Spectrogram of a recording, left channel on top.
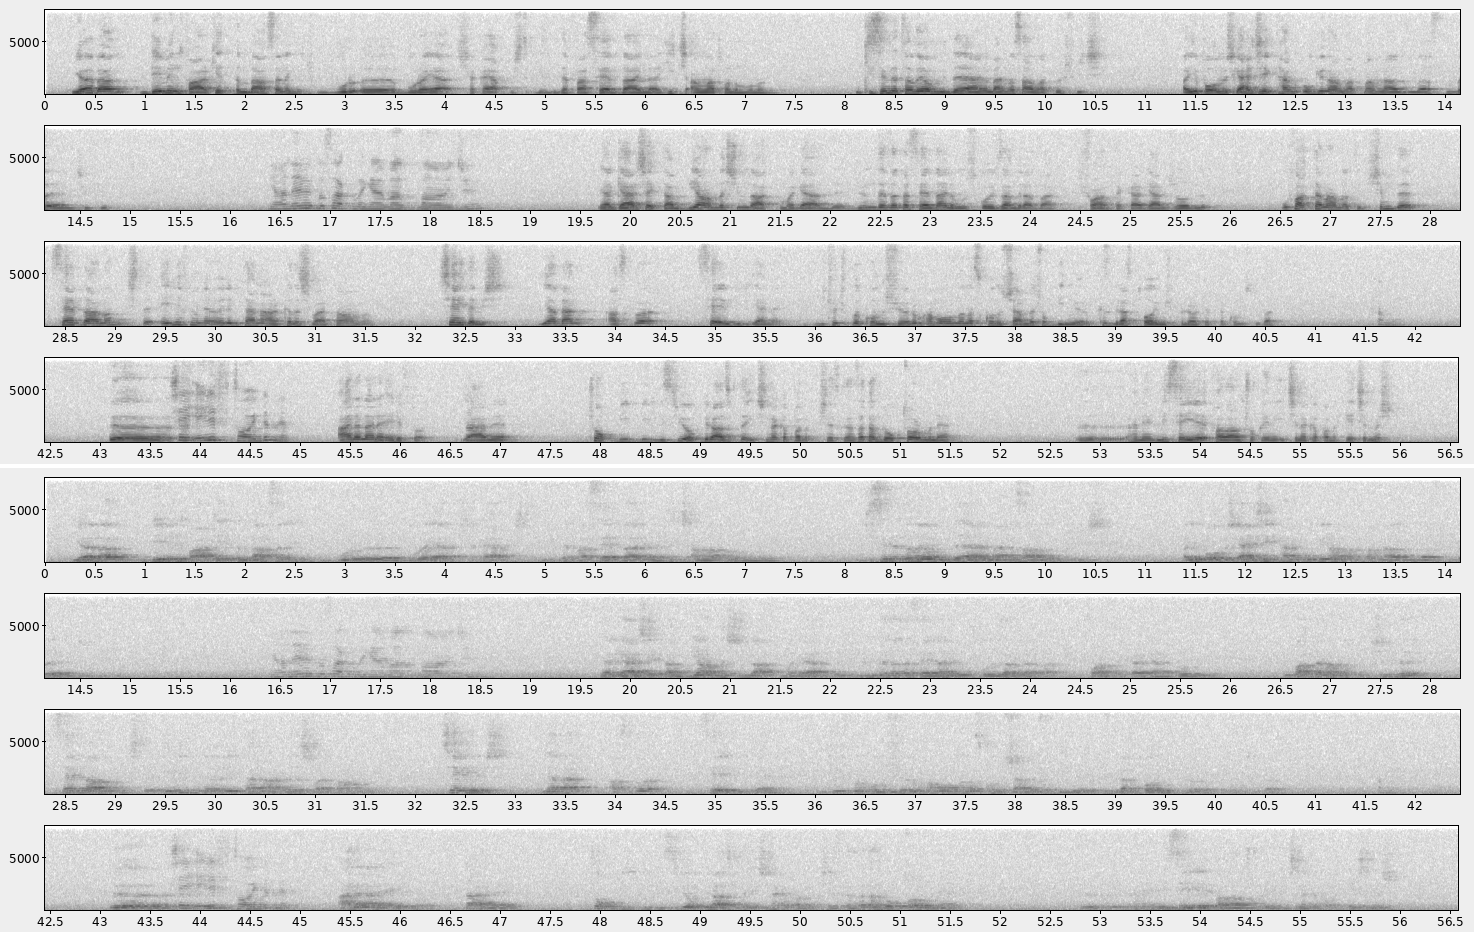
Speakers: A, on the left; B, on the left.
A: Ya ben demin fark ettim. Ben sana hiç bur e, buraya şaka yapmıştık biz bir defa Sevda'yla. Hiç anlatmadım bunu. İkisini de tanıyorum bir de. Yani ben nasıl anlatmış hiç ayıp olmuş gerçekten. O gün anlatmam lazımdı aslında yani çünkü.
B: Yani evet nasıl aklına gelmez bu daha önce?
A: Ya gerçekten bir anda şimdi aklıma geldi. Dün de zaten Sevda'yla buluştuk o yüzden biraz daha şu an tekrar gelmiş olabilir. Ufaktan anlatayım. Şimdi Sevda'nın işte Elif mi ne öyle bir tane arkadaşı var tamam mı? şey demiş ya ben aslında sevgili yani bir çocukla konuşuyorum ama onunla nasıl konuşacağımı da çok bilmiyorum. Kız biraz toymuş flört etme konusunda.
B: Tamam.
A: Ee,
B: Şey
A: <laughs>
B: Elif Toy değil mi?
A: aynen aynen Elif Toy. Yani
B: Tamam.
A: çok bir bilgisi yok. Birazcık da içine kapanıkmış eskiden. Zaten doktor mu ne? Ee, hani liseyi falan çok hani içine kapanık geçirmiş.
